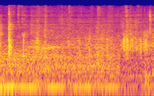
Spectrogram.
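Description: Steady low hum of an open glass-door drinks fridge, with a few faint light clicks as the door is handled.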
